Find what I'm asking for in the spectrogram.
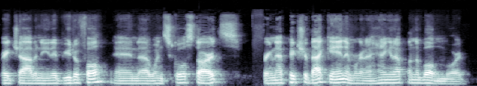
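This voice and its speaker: A man, a school principal, giving school video announcements in a steady, encouraging way with frequent "uh" fillers. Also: low voice, brisk.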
